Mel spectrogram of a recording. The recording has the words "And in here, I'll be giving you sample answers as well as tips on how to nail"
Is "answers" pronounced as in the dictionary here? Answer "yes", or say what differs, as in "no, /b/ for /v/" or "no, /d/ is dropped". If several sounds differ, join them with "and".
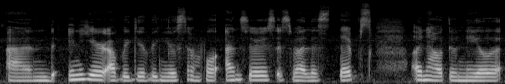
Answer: no, /s/ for /z/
